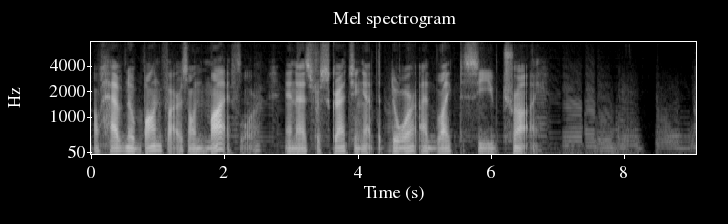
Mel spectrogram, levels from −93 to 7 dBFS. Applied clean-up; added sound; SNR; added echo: neural mask model RNNoise.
